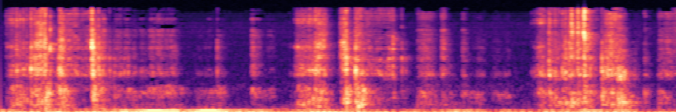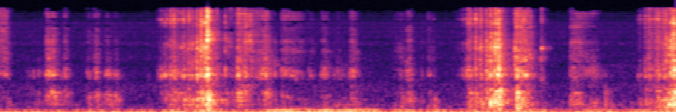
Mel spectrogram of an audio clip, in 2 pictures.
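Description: Scissors snip through paper, again and again.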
